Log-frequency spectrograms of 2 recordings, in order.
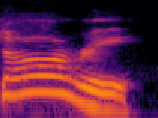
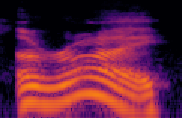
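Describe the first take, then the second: First: The word is sounded out as 'aw-ree'. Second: The word is not sounded out as 'aw-ree'. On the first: The speaker calls it wrong. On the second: The speaker calls it right.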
